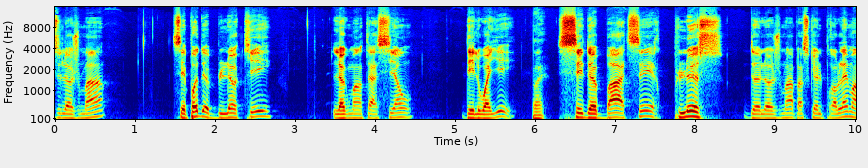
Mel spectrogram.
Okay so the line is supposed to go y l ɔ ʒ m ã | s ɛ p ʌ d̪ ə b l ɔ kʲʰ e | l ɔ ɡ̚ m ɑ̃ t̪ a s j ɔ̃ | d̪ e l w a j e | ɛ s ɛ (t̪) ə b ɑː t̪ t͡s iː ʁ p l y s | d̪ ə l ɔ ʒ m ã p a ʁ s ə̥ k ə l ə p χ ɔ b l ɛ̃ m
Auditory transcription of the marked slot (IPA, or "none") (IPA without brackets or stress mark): d̪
